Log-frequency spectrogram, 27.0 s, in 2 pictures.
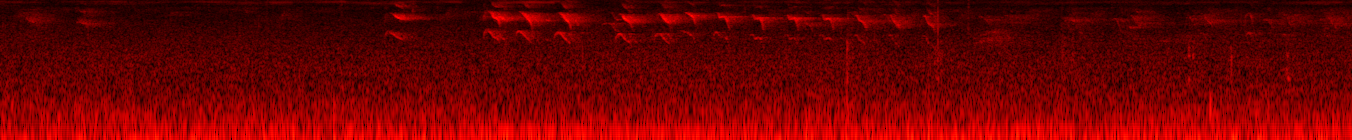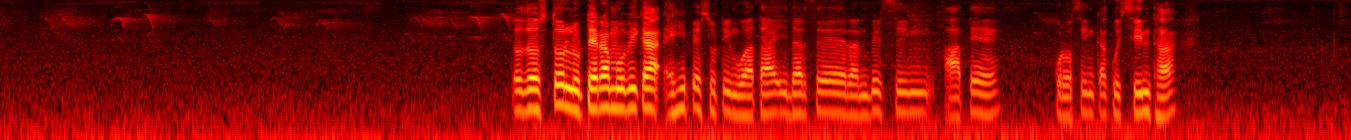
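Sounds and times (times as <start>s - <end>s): bird chirping: 3.7s - 27.0s.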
